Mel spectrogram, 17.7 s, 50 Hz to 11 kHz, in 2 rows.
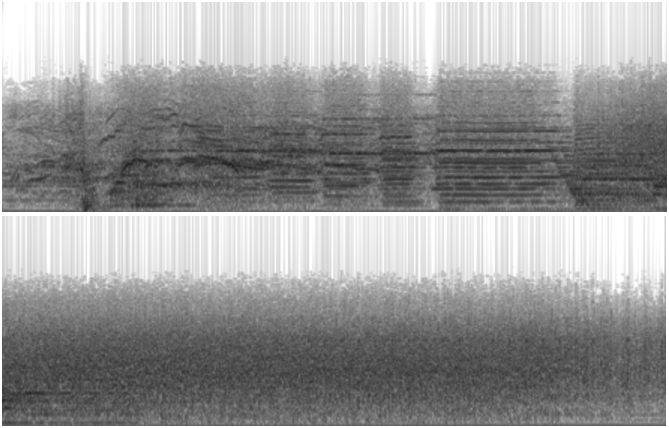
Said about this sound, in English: Sidney Carton has found his destiny, and the roar of the crowd fades into the silence of 150 years ago.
